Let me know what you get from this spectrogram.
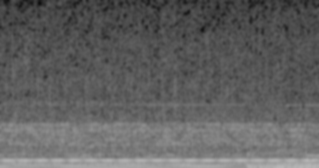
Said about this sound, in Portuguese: E tá chovendo ali no seu oásis interior, assim como tá chovendo aqui em Piracicaba agora, uma chuva gostosa. Faz uma respiração profunda, deixa essa chuva limpar tudo que não te serve mais.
